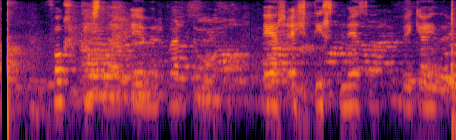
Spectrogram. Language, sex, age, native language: Icelandic, female, 12, Icelandic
